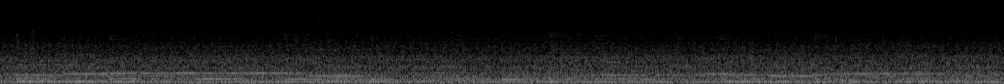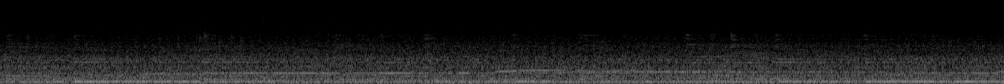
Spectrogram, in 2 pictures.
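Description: Tyres crunch over snow and rock.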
